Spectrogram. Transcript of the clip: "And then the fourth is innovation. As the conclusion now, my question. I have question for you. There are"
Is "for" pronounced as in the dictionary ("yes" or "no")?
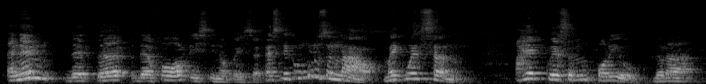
yes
